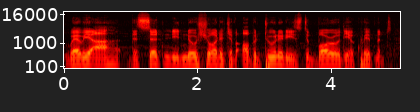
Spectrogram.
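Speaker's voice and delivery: forceful put-on accent; accented game character.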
